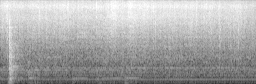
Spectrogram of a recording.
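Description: Onion and garlic sizzling in a pan before aubergine is added: a continuous close frying hiss at an even level after a brief knock at the start, with no talking.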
